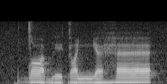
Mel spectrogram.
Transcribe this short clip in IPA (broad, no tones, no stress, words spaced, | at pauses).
dˤæbe ɡɑɲæɦæ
